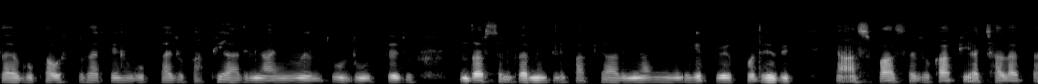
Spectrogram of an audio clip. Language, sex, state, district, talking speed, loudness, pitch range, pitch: Hindi, male, Bihar, Supaul, 150 wpm, -24 LUFS, 95-105 Hz, 100 Hz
